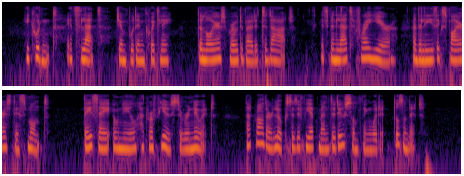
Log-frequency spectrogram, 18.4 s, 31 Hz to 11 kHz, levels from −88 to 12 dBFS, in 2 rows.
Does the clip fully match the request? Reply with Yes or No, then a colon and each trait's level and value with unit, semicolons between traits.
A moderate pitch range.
No: narrow, 1.9 semitones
